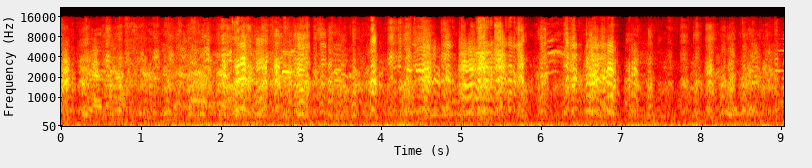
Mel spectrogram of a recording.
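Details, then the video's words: A huge flock of gulls crowding the Suk Ta Bridge pier near Bangkok, Thailand, where people feed them: a constant wall of overlapping shrill, squabbling cries mixed with the bustle of people. "1000 Seagulls Crowds"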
